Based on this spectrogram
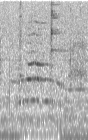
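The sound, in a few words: pet cat Molly meowing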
